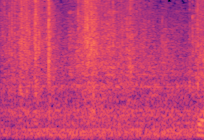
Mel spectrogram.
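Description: A plastic bag of pasta rustles in a hand.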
